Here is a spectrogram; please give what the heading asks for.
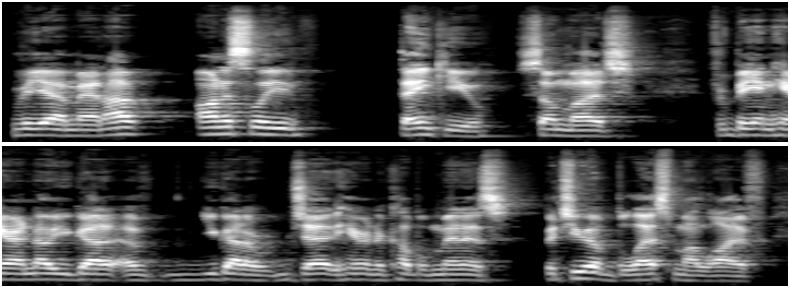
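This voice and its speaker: A man's voice: mid-range voice, fairly even intonation, fairly quick. A man hosting a podcast, thanking his guest in a casual, grateful way. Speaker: podcast host. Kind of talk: casual chat.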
